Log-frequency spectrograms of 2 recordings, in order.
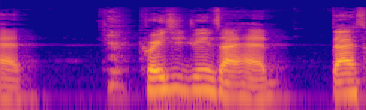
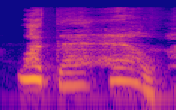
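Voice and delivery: hushed; 11 semitones higher, 5 dB quieter, much slower than usual. Retold or imitated. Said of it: "I was so quiet".

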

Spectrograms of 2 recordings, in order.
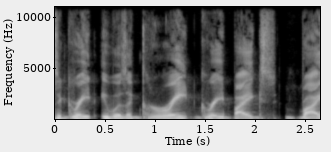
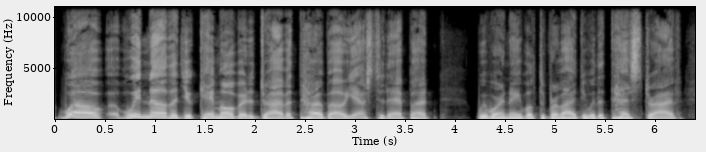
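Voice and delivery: mock British saleswoman, pitched up; butchered British accent; 4 semitones higher than usual. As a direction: badly imitate a British lady turning down a customer. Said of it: "it's a British lady".

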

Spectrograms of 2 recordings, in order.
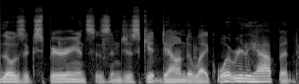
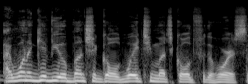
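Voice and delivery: high, excited king voice; awed king; 9 semitones higher than usual. Retold or imitated. King to farmer, high and excited over the horse.

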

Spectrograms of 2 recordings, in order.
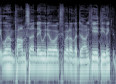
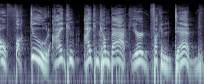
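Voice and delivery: higher-pitched exasperated complaint, slowing at the end; mock outrage, pitched up; Jesus exasperated; 7 semitones higher, slower than usual. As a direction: act fed up with a buddy. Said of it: "And Jesus is like".

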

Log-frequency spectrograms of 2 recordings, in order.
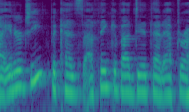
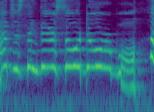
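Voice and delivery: gushing; 9 dB louder than usual. Real, not acted. Gushing over doggy wrapping paper.

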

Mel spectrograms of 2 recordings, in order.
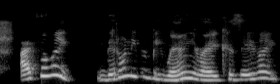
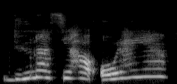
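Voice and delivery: mildly indignant customer, pitched higher; mock-offended retort in a raised pitch; retold cussing out; 6 semitones higher than usual. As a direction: imitate an affronted customer, higher but not shouting. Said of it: "cussing me out".

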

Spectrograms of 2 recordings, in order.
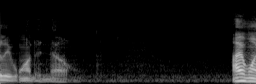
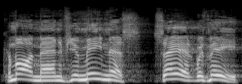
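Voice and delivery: loud, high push; loud urging; 9 semitones higher, 6 dB louder than usual. Real, not acted. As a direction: rouse them to shout. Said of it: "pastor urging the men".

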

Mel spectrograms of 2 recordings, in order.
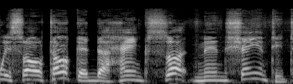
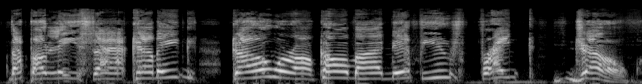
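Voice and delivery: high, frightened aunt calling down; shaky threat; 5 semitones higher than usual. A narrator's reading. Aunt warning burglars from upstairs, shaky call. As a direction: call out high, bluffing through the fear. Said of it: "in a loud but shaky voice".

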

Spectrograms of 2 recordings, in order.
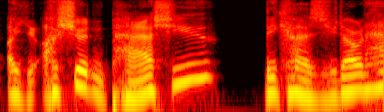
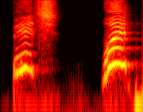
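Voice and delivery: much higher, stunned disbelief; incredulous. Retold or imitated. Reacting to the pharmacist's demand, high and stunned. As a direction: shoot it up in shock.

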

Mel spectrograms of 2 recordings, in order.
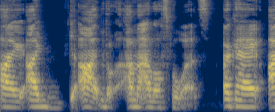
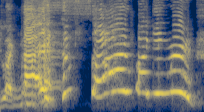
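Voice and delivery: high, louder laughing outrage, words broken by a laugh; laughing squeal; 9 dB louder than usual. Real, not acted. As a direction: squeal it through a laugh, scandalised.

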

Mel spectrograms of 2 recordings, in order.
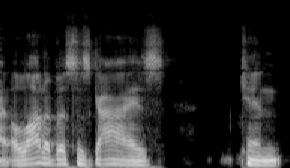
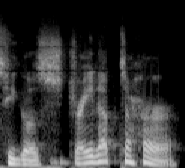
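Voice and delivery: normal talking voice

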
